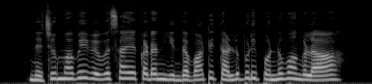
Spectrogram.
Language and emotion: Tamil, fearful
